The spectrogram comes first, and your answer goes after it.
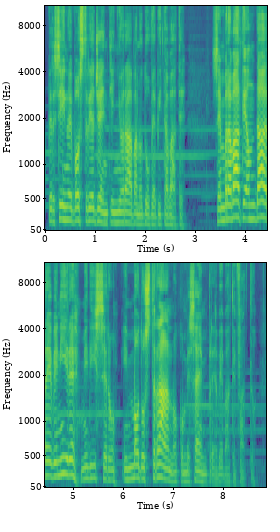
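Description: A woman voicing a stern elderly gentleman who speaks in a measured, firmly deliberate and accusing way. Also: low voice, lively intonation, faint music behind.

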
